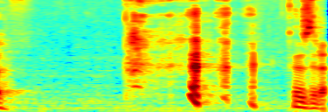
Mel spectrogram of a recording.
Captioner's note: laughter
